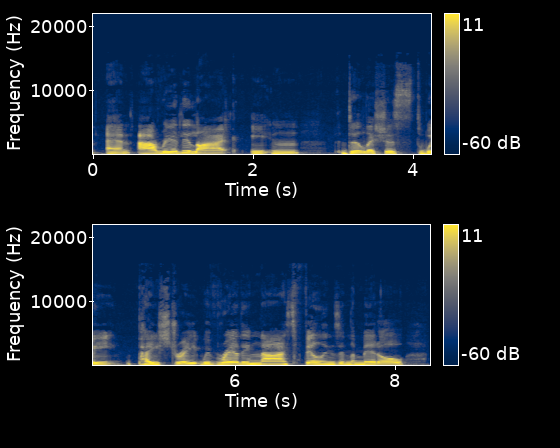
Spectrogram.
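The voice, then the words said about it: Put-on Southern American accent. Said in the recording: “Carolina. ... I don't know why I went fucking southern.”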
